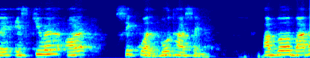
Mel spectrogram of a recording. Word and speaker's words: SQL: Starting में इसको सिक्वल कहते थे, सिक्वल यानी कि एसक्यूएल, सिक्वल आप इसको अगर प्रोनाउंसिएट करोगे तो सिक्वल होगा। और जब भी आप किसी डेवलपर वगैरह से मिलोगे, जो कि खासकर पुराने डेवलपर हैं, वो हमेशा एसक्यूएल को सिक्वल ही बोलते हैं, क्योंकि बोलने में ज्यादा आसान है।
